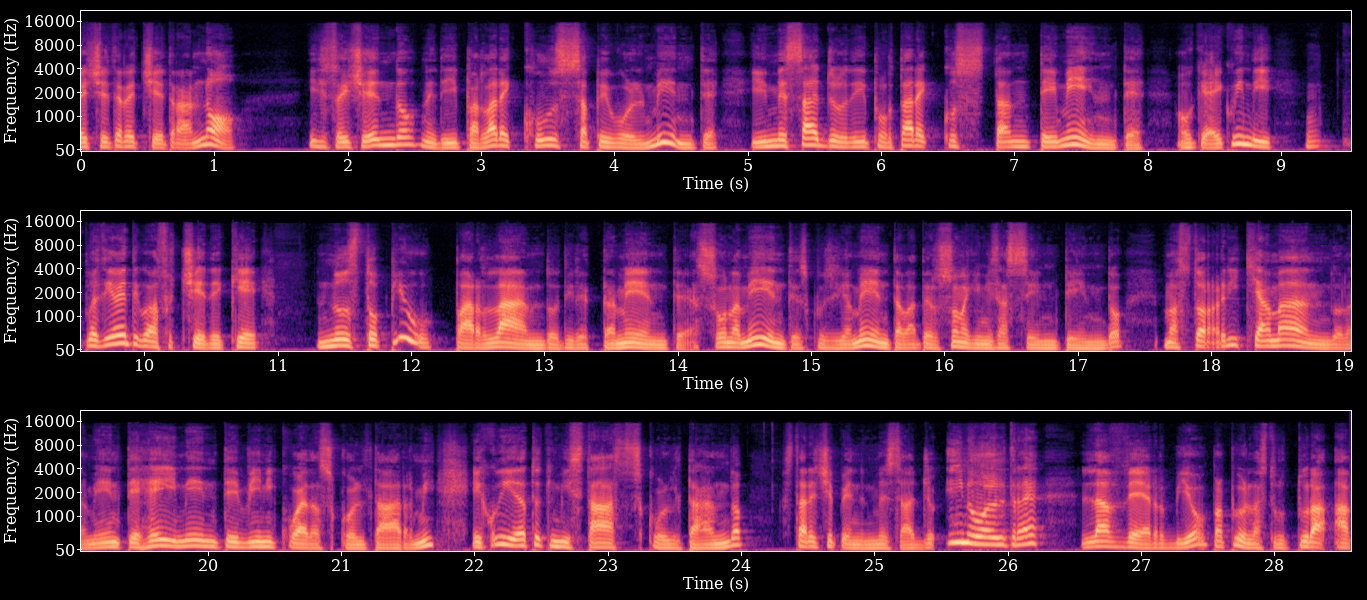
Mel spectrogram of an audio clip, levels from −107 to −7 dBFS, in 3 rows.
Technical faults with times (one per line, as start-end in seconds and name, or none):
none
